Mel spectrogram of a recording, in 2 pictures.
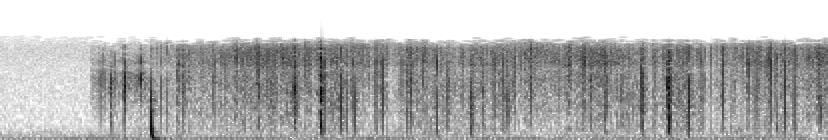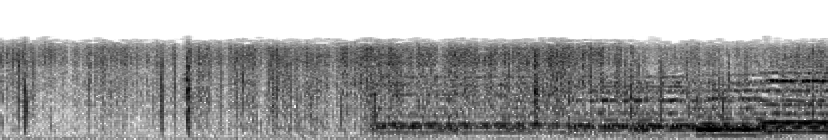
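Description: Crackling, popping surface noise of an old disc recording starts suddenly about half a second in, full of sharp clicks. About six seconds in, music with sustained organ-like tones comes in over it.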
